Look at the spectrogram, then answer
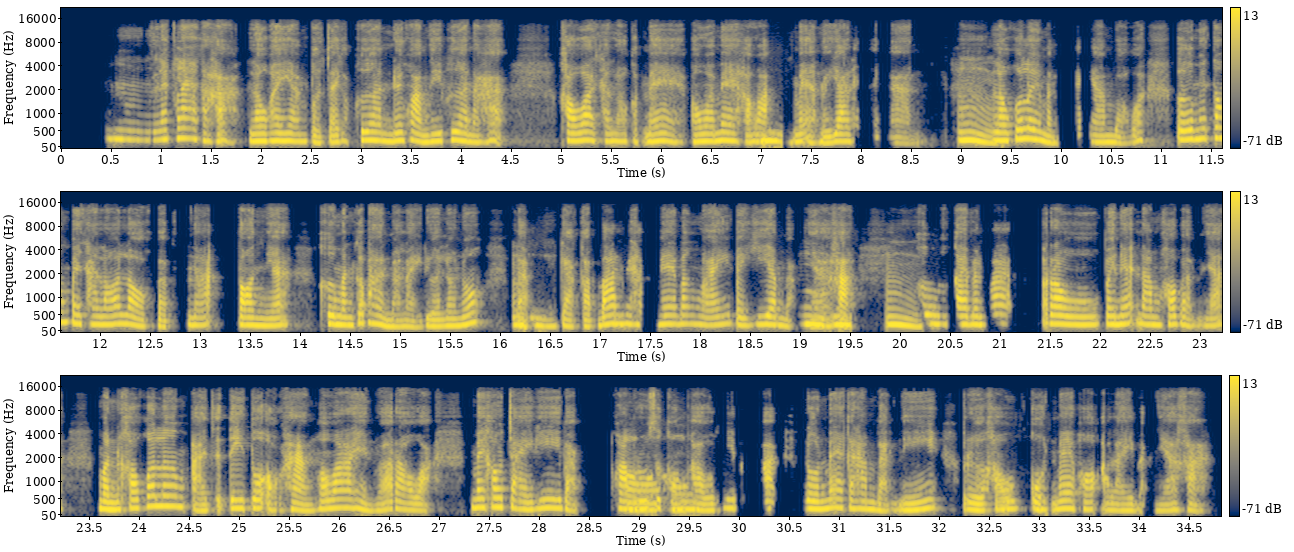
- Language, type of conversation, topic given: Thai, advice, เพื่อนสนิทของคุณเปลี่ยนไปอย่างไร และความสัมพันธ์ของคุณกับเขาหรือเธอเปลี่ยนไปอย่างไรบ้าง?
- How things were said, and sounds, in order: tapping; other background noise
